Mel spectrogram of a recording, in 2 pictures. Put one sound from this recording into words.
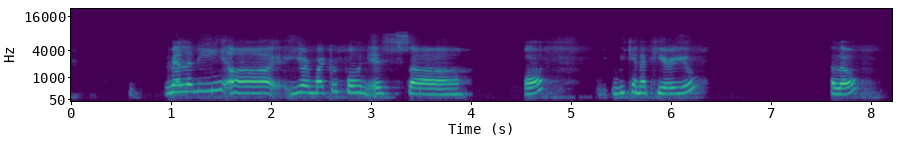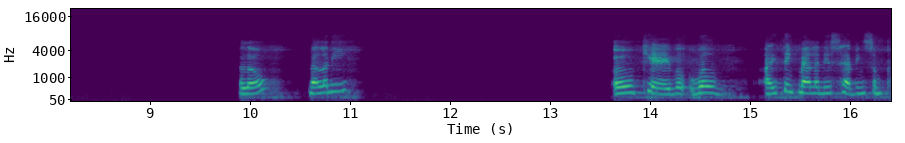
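A middle-aged woman speaks calmly over an online call, with pauses.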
